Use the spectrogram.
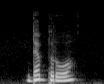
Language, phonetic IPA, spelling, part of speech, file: Russian, [dɐˈbro], добро, noun, Ru-добро.ogg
